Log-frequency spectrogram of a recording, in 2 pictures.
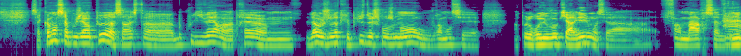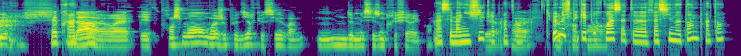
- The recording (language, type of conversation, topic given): French, podcast, Quelle leçon tires-tu des changements de saison ?
- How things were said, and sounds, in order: none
